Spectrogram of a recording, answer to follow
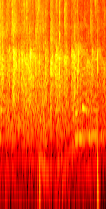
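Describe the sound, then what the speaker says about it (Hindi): A crowd at an award ceremony for school toppers claps in a dense, steady wash of applause, moderately close, with voices faintly audible beneath it. "इनके लिए जोरदार ताली बनती है।"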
